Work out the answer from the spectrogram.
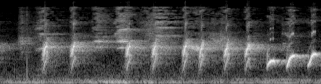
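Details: Straw-headed bulbul from a cave: a series of spaced, bright upward-sliding notes roughly every quarter second, ending in quick stepped whistles, with a low rumble in the background.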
